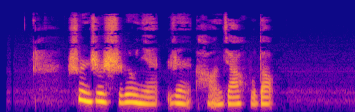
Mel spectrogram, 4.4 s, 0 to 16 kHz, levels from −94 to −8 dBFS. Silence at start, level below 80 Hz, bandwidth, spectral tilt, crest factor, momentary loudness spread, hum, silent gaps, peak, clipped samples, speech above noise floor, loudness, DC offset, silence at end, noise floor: 0.4 s; -72 dBFS; 11 kHz; -5 dB/octave; 16 dB; 21 LU; none; none; -8 dBFS; under 0.1%; 40 dB; -23 LUFS; under 0.1%; 1.05 s; -62 dBFS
